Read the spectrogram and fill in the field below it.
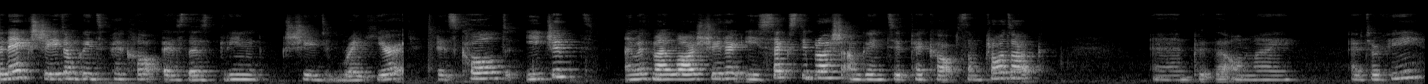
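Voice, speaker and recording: A woman at a fairly slow pace, with audible room echo around her. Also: fairly high pitch for a woman, ordinary pitch variation. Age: young. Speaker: makeup YouTuber. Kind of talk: chatty makeup tutorial talk to camera.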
